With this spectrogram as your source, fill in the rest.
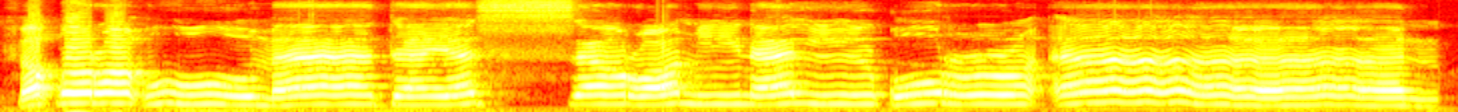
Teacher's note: قاف اور را ان دونوں حروف کو موٹا پڑھیں گے · میم کے بعد الف ہے، الف حروف مدہ ہے، ایک الف کے مقدار کھینچ کر پڑھیں گے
